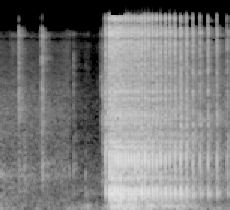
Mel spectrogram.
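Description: A power drill whirs loudly, drilling into metal.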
